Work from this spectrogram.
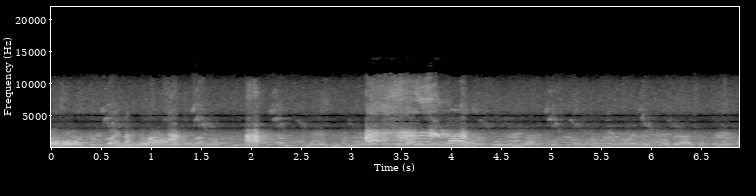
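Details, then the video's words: Fighting male baboons guarding harem females: overlapping quavering screams and chattering cries from several animals, punctuated by sudden harsh noisy blasts around the second and third seconds. "Pavian Kampf Baboon Fight Territorial"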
